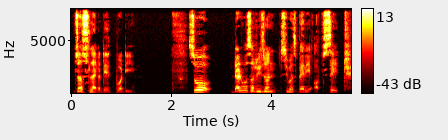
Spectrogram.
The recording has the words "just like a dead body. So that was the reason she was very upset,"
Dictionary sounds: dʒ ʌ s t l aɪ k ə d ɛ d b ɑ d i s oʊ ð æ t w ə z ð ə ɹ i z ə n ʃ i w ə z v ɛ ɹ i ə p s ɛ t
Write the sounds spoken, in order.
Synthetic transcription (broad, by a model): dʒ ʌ s t l aɪ k ə d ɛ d b ɑ d i s oʊ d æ t w ə z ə ɹ i z ə n ʃ i w ə z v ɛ ɹ i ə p s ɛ t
